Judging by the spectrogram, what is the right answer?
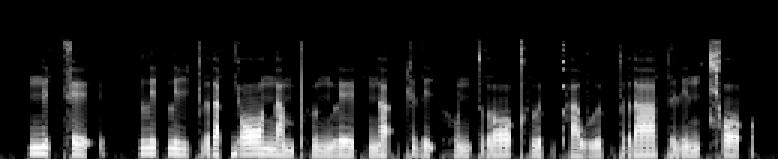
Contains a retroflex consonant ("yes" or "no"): no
